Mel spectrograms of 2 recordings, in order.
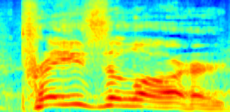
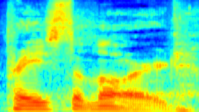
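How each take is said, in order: First: A thankful cry after a near miss; relieved praise. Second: Gentle praise. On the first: Acted. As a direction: exclaim it with huge relief. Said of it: "with a tremendous sigh of relief". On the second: Shown as a demonstration. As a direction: say it calmly and sincerely. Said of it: "it's all right to say".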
